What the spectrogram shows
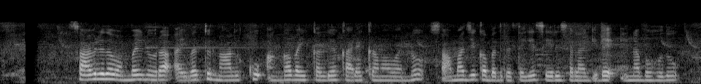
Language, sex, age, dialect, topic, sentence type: Kannada, female, 25-30, Mysore Kannada, banking, statement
